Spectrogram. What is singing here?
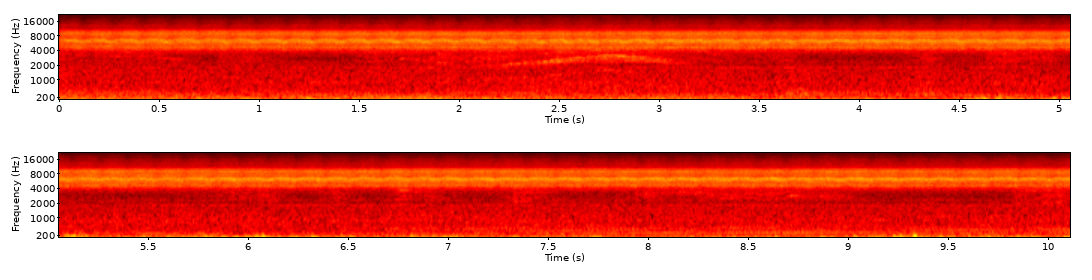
Neotibicen linnei, a cicada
